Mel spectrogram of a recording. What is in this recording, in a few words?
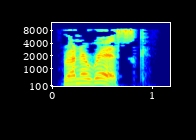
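"run a risk", English, British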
